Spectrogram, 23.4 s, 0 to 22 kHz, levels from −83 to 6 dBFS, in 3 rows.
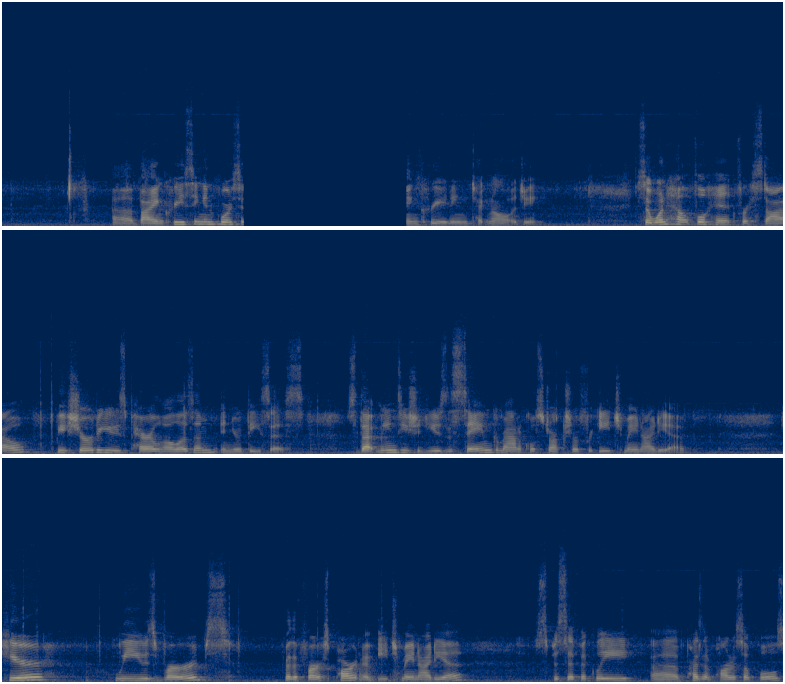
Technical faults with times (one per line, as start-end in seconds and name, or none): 2.41-4.04 audio dropout to a faint residue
